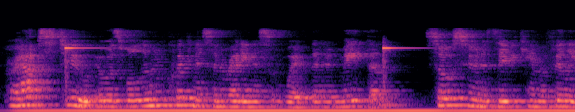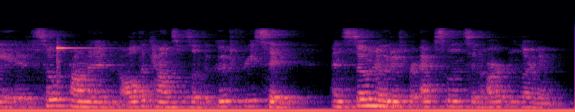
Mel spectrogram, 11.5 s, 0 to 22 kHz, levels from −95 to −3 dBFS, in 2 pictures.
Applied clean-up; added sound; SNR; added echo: none; Piano; 10 dB; reverberation time 0.9 s.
